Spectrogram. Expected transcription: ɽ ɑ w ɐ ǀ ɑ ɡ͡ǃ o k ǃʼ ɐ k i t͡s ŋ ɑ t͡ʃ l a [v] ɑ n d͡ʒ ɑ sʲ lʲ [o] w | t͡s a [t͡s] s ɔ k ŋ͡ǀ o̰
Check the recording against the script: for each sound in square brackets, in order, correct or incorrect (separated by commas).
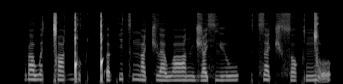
incorrect, correct, incorrect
